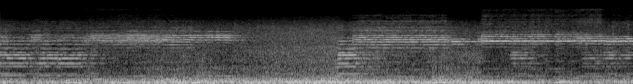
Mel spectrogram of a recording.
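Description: A procession of motorcycles rolling past, many engines running together in a deep rumble, with horns sounding several long blasts over it.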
